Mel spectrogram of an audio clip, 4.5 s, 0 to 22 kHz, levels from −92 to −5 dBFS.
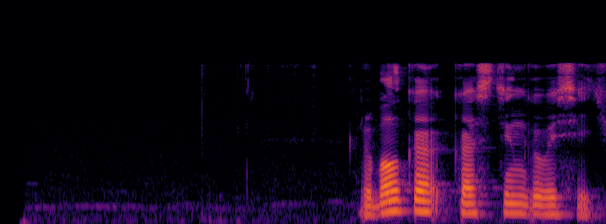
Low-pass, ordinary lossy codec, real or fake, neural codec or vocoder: none; none; real; none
